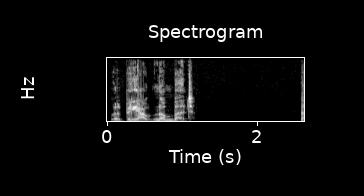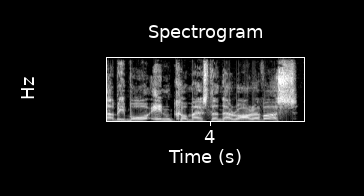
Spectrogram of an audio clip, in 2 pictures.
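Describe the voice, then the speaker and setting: A man's voice: medium pitch, very animated, unhurried, no room sound, voice pushed up. A man reading aloud, voicing a big, sneering village mechanic who mocks and shows off to a crowd. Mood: sneering, taunting. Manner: mocking, loud, taunting.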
